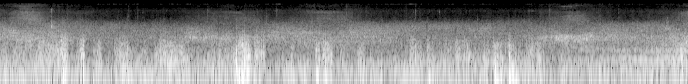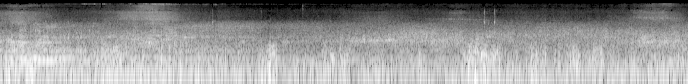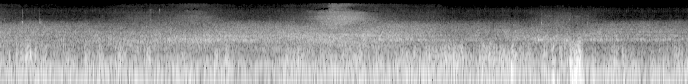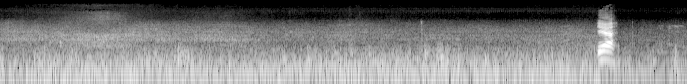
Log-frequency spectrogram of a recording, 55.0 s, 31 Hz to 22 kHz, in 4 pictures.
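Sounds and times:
cars passing with tyre hiss: 0.0s - 8.2s, 8.8s - 53.6s
low thuds of wind gusts: 0.0s - 55.0s
wind buffeting microphone: 0.0s - 55.0s.

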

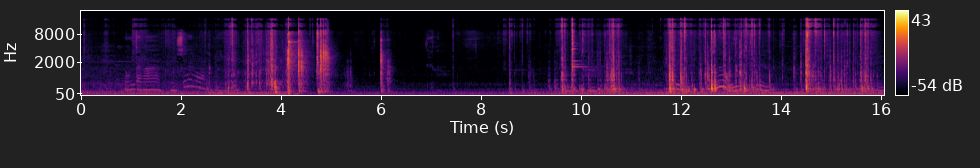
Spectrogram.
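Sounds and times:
jars clacking and knocking: 9.4s - 11.0s, 11.7s - 16.0s.

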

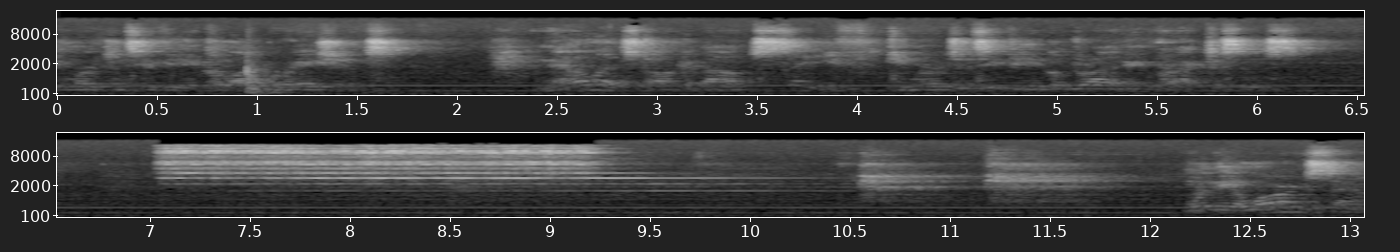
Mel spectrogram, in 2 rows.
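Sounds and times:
bell-like electronic chime: 7.0s - 11.9s.

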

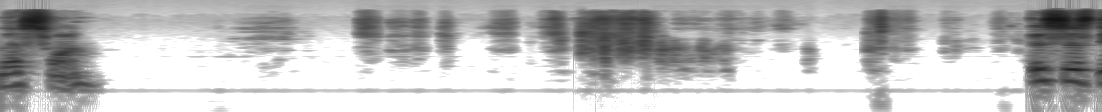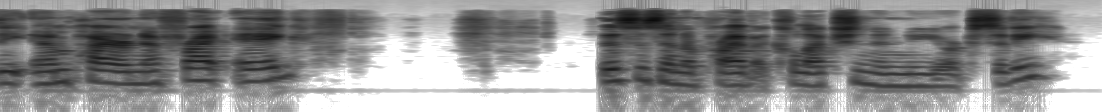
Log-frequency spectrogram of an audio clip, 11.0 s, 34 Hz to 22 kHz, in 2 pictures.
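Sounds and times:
soft scratching or rustling: 1.3s - 5.2s, 7.0s - 8.6s.

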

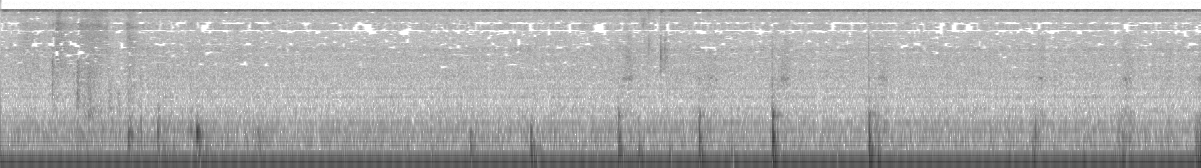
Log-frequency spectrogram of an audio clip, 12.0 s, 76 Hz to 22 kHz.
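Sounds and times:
pulsing low hum: 1.1s - 12.0s.

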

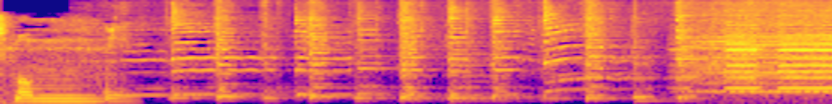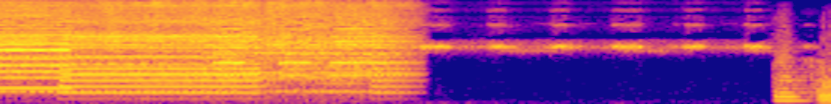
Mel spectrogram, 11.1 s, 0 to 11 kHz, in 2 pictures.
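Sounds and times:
cricket chirping effect: 8.4s - 11.0s.

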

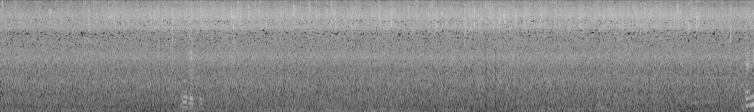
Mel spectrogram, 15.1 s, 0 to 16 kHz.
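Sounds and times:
rain on plants and leaves: 0.0s - 15.0s.

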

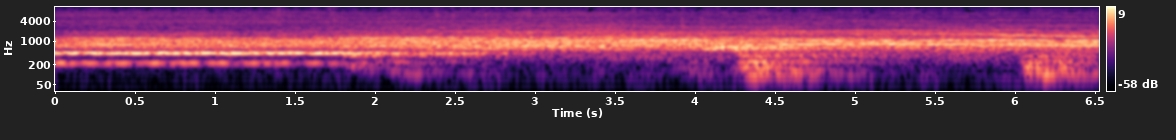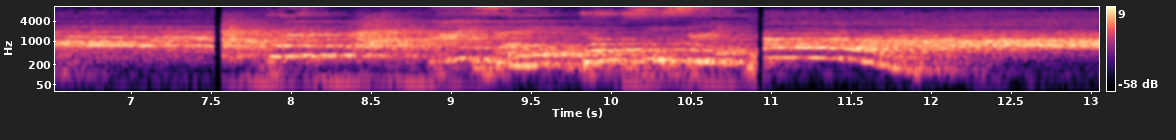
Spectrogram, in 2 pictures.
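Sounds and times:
crowd cheering and whooping: 0.0s - 8.8s, 11.1s - 13.0s.

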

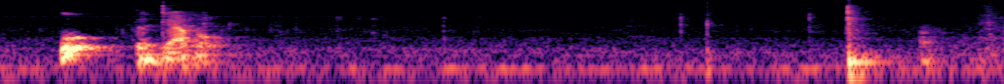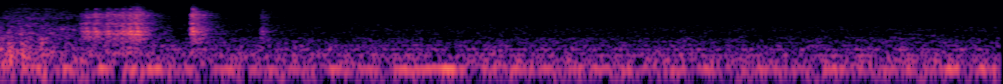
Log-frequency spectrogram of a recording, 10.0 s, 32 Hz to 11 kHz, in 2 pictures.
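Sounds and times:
soft rustle: 4.8s - 5.7s.

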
